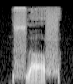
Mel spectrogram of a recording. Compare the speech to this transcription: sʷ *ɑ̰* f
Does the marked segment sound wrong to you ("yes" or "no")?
no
